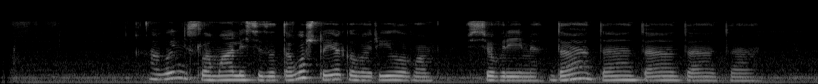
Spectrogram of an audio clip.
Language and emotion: Russian, neutral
